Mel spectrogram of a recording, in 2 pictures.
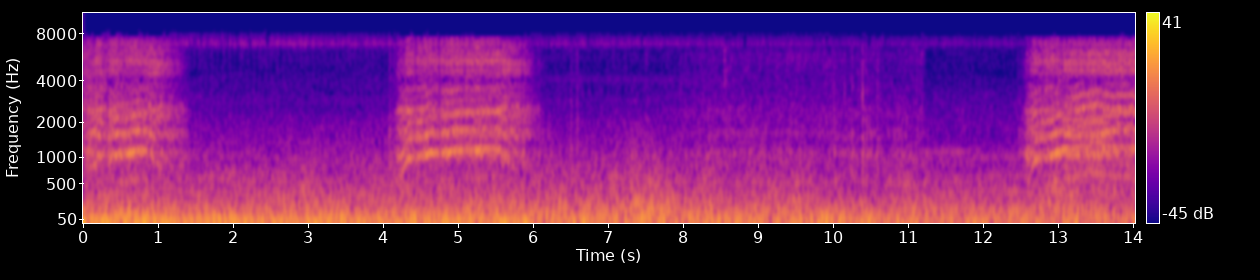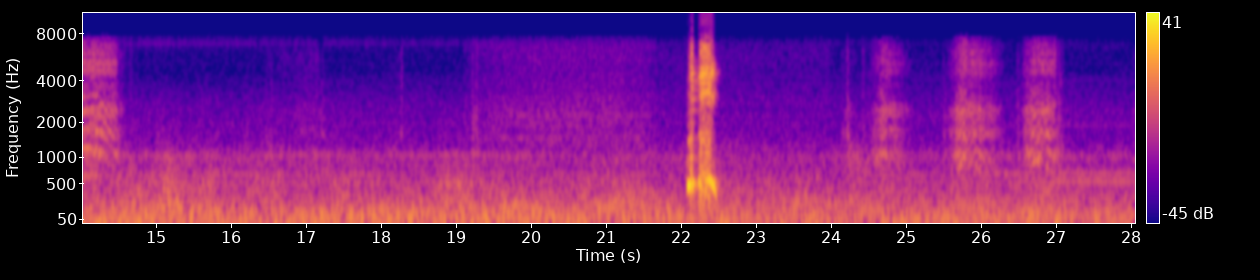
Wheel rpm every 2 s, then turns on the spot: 50, 0, 100, 0, 20, 20, 100, 20, 10, 0, 0, 0, 20, 20.
8-12 14-16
